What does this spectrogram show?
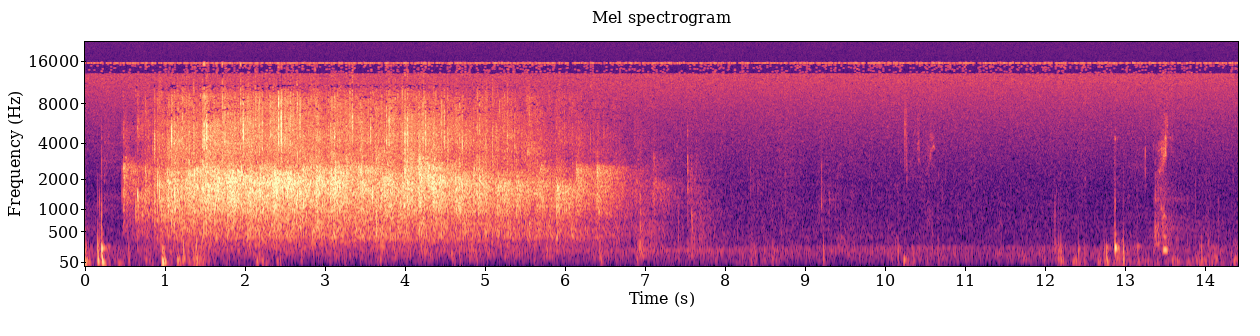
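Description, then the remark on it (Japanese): A crowd at Megumi Church claps steadily for about six seconds to welcome a guest preacher, a dense wash of applause that then fades out, leaving a quiet low hum, a few faint knocks and shuffles. “今日の御言葉にも期待して、また歓迎の意味を込めて拍手でお迎えいたしましょう。”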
